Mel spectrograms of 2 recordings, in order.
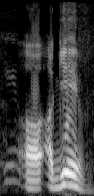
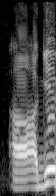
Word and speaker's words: agave: Agave. Agave is the genus, or the English name is, or the anglicized name is agave. In Mexico, they call it agave because how Spanish pronounces.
